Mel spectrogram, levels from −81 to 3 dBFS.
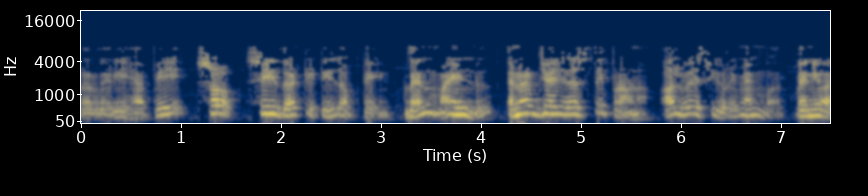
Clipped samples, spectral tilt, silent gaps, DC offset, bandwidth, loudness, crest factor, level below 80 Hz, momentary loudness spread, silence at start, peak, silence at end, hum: under 0.1%; -3 dB/octave; none; under 0.1%; 7.2 kHz; -18 LUFS; 16 dB; -58 dBFS; 13 LU; 0 s; -2 dBFS; 0 s; none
